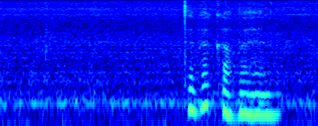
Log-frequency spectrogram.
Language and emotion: Russian, neutral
